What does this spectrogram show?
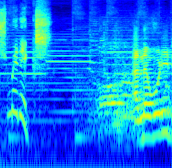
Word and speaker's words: Smithwick's: Yes, it looks like Smithwick's, but it's actually pronounced Smithwick's.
